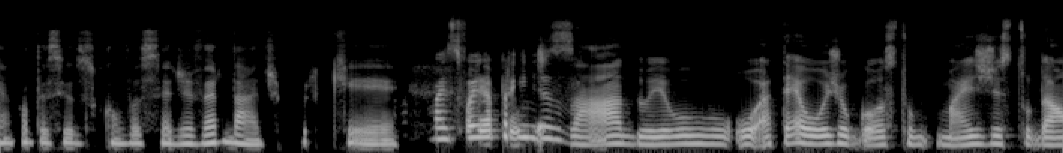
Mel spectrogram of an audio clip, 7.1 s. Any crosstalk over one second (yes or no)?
no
